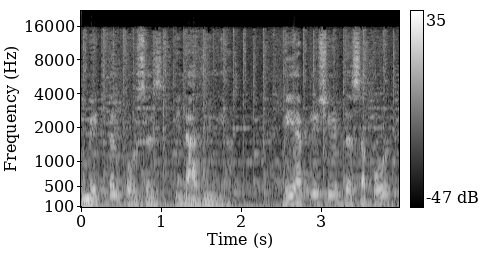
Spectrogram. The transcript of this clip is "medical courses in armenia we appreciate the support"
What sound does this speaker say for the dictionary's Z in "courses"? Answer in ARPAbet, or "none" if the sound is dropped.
Z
